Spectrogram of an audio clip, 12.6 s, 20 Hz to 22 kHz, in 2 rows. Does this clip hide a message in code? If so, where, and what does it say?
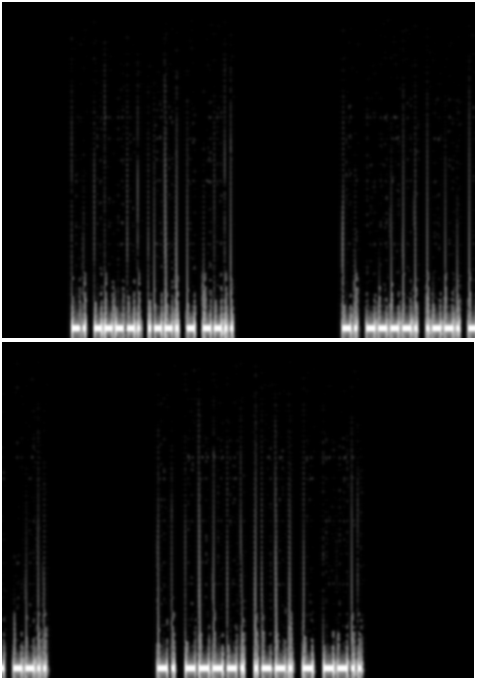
Yes: Morse code from 0.9 to 11.1 s, heard as a keyed tone, about 31 wpm, 700 Hz. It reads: N9PTZ N9PTZ N9PTZ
